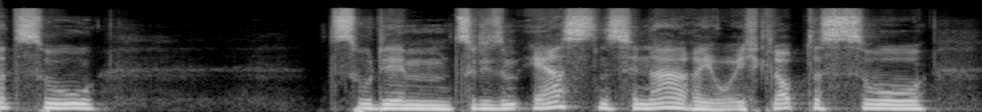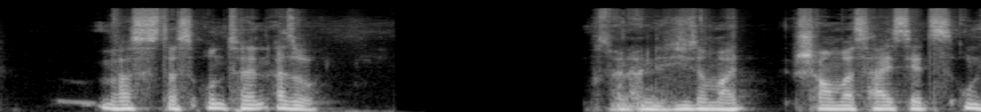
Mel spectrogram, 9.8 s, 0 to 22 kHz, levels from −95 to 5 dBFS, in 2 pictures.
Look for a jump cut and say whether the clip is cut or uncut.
uncut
